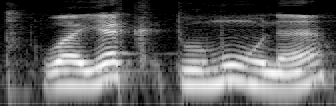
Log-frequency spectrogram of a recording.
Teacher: huruf kaf berada di pangkal lidah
